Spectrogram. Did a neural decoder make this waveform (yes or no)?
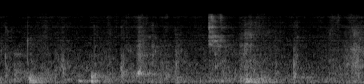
yes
